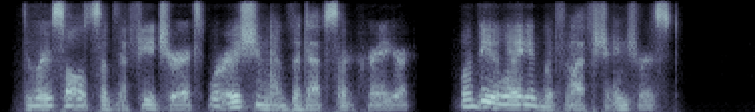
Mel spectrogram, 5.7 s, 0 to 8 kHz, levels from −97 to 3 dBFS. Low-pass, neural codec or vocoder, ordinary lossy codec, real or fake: 7.2 kHz; codec, 16 kHz, 0.5 kbps, FreqCodec, smaller model; Opus, 64 kbps; fake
